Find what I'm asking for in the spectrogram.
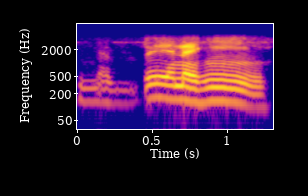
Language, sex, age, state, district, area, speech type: Urdu, male, 18-30, Uttar Pradesh, Lucknow, urban, conversation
